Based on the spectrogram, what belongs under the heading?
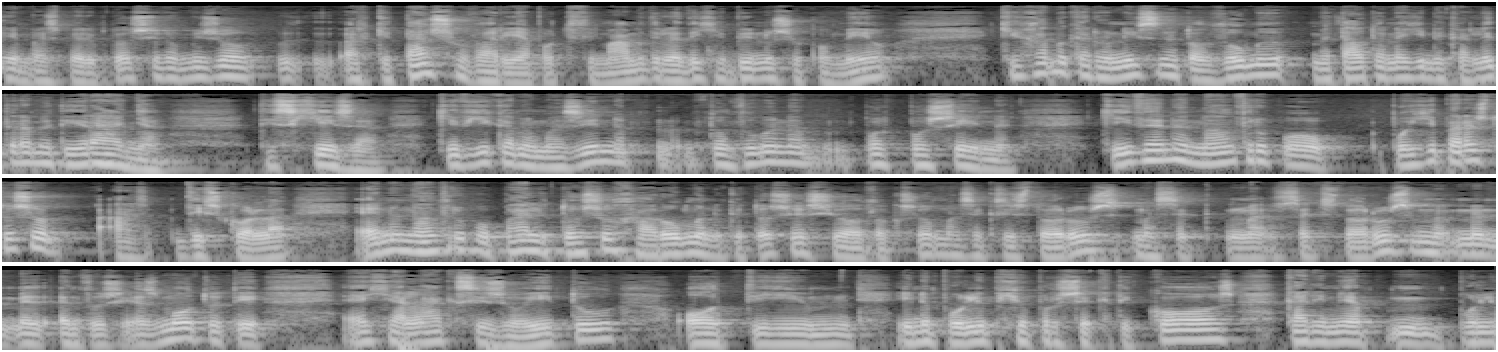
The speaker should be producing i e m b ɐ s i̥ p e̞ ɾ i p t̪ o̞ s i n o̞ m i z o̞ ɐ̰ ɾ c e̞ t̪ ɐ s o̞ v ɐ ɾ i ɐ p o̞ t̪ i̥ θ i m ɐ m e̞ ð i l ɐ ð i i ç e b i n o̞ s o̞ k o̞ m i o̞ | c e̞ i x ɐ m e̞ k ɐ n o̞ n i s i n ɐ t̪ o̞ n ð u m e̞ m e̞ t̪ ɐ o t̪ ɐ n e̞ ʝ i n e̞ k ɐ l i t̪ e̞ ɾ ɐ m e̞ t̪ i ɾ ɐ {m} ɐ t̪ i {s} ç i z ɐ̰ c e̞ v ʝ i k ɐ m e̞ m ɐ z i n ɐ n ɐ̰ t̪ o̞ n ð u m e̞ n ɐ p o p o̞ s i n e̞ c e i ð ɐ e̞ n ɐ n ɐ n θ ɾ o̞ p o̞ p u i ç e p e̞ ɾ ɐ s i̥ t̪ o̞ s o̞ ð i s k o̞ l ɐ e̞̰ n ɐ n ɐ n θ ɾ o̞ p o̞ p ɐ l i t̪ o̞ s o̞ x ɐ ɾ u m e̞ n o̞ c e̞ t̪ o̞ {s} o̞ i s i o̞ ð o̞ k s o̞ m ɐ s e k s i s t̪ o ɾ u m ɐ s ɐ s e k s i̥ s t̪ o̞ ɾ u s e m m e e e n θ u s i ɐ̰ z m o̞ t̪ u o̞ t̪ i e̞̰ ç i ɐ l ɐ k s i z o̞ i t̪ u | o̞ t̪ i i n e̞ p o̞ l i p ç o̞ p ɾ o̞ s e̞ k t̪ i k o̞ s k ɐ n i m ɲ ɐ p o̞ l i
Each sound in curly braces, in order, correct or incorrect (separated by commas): incorrect, correct, correct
